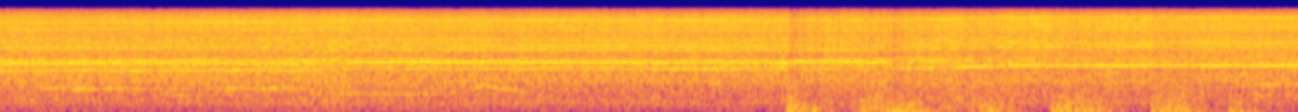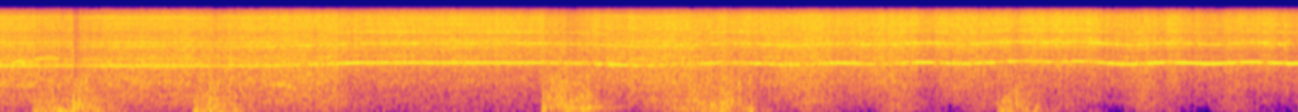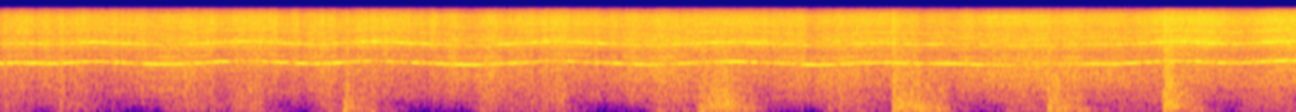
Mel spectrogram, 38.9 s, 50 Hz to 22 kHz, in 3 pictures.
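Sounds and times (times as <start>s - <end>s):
jet engine high whine: 0.0s - 38.9s
low rumbles: 6.4s - 16.6s.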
